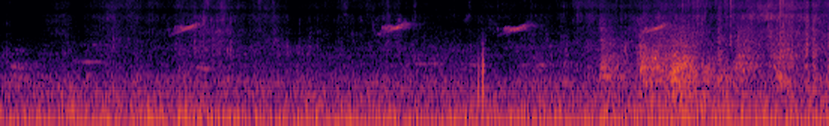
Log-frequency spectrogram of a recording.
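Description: A few short, high chirps from small birds, each a quick rising note, over a steady low hum, with a brief rustle near the end.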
